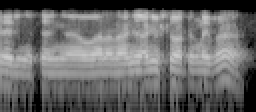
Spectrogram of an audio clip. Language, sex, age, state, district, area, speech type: Tamil, male, 30-45, Tamil Nadu, Ariyalur, rural, conversation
